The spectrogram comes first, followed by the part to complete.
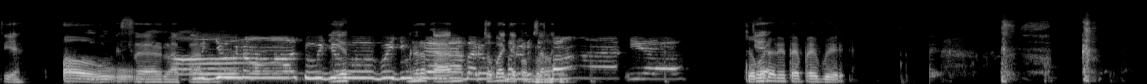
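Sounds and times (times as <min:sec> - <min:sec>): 
speech: 0:00.0 - 0:08.6
harsh raspy coughing fit: 0:09.3 - 0:11.1.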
